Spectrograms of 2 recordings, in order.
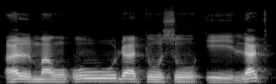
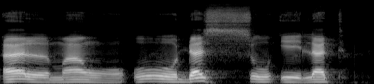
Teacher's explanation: Pada ayat yang ke-8 al-mau'udatu su'ilat idghamut ta' fis sin diidghamkan ta' pada sin menjadi al-mau'udas su'ilat.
